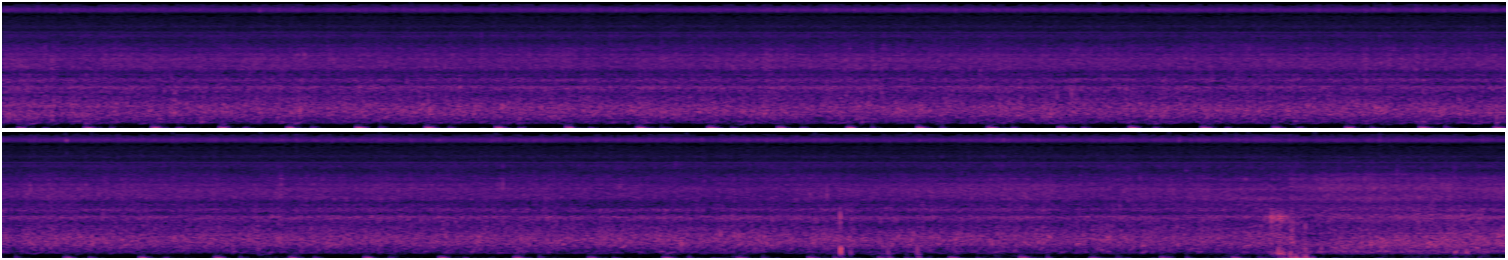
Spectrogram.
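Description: Creek water running steadily, under a regular series of low thumps about one and a half a second, with a louder knock near the end.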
